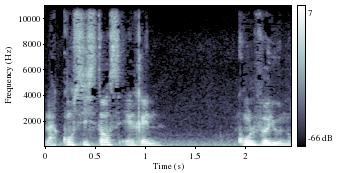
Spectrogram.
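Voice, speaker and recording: Animated and somewhat breathy, a man speaks at a fairly high pitch with very wide pitch swings. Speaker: self-improvement youtuber. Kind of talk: motivational talk to camera. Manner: fast; casual, animated.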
